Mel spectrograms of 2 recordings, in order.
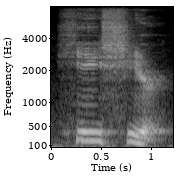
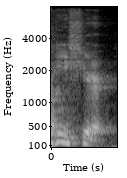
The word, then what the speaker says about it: Hischier: so nico he's here okay that's how you pronounce it apparently he sheer okay um because these names can be really difficult to pronounce so it's nico he sheer so he was the number one overall pick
